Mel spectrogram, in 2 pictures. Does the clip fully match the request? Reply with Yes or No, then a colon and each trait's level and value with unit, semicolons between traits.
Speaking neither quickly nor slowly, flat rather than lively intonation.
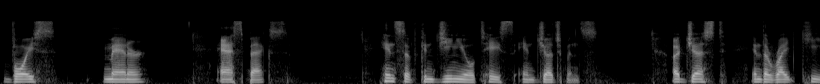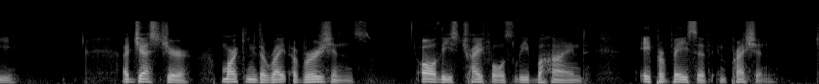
No: slow, 105 wpm; narrow, 2.2 semitones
